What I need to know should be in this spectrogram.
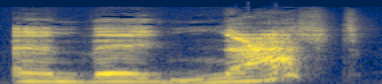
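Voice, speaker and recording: A man reading a children's story aloud as a father, with theatrical, drawn-out emphasis and chatty asides. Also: sits high, animated, pushed and bright.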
